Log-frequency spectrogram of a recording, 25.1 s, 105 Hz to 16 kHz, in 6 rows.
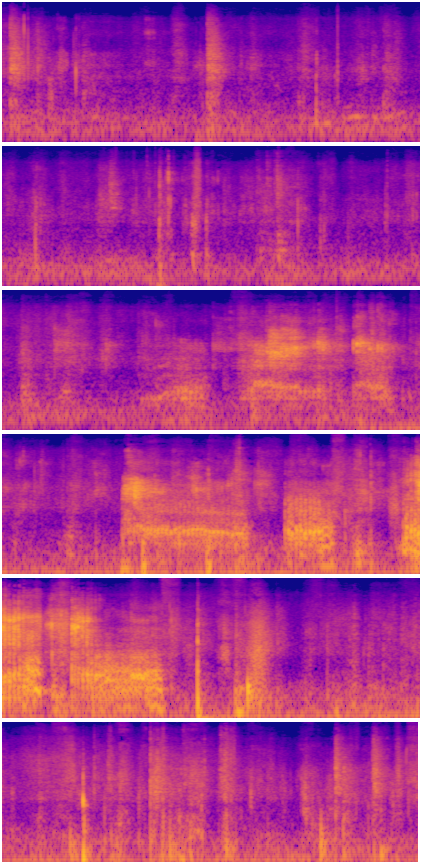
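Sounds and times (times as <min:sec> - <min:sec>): puppy growling: 0:08.2 - 0:25.0.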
